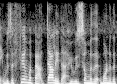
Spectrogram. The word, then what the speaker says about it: Dalida: It's pronounced Dalida. No, it's not.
